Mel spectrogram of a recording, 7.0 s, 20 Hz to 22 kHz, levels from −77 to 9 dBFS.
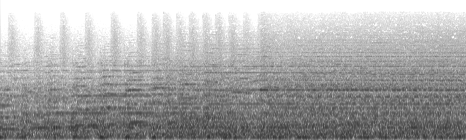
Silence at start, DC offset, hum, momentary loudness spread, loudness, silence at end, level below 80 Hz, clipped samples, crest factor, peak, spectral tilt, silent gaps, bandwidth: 0 s; under 0.1%; none; 3 LU; -13 LUFS; 0 s; -34 dBFS; under 0.1%; 10 dB; -2 dBFS; -6.5 dB/octave; none; 13.5 kHz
